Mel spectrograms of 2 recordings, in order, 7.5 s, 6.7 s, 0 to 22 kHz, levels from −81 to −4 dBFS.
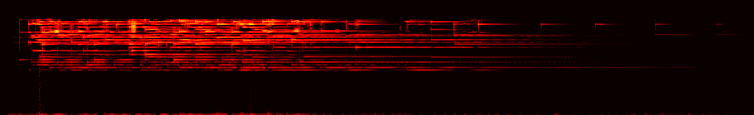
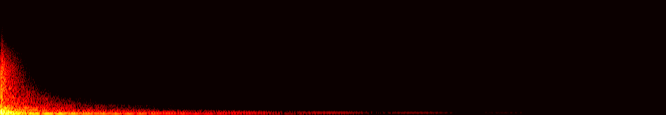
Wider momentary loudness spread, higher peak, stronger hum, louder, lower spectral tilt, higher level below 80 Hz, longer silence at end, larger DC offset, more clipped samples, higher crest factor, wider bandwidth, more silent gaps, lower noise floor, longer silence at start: about the same, 22 LU vs 24 LU; second, -8 dBFS vs -2 dBFS; neither; first, -23 LUFS vs -31 LUFS; second, 8.5 dB/octave vs -10 dB/octave; second, -80 dBFS vs -36 dBFS; second, 2.1 s vs 5.1 s; neither; neither; second, 22 dB vs 30 dB; first, 12 kHz vs 4.1 kHz; neither; second, -72 dBFS vs under -90 dBFS; first, 0.3 s vs 0 s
